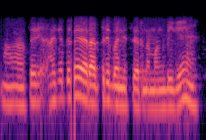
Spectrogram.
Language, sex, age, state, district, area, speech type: Kannada, male, 18-30, Karnataka, Gadag, rural, conversation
